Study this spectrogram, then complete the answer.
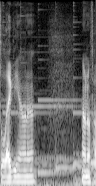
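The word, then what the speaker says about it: Legiana: I saw it name I used to pronounce it legana but it's Leana I don't know if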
